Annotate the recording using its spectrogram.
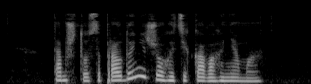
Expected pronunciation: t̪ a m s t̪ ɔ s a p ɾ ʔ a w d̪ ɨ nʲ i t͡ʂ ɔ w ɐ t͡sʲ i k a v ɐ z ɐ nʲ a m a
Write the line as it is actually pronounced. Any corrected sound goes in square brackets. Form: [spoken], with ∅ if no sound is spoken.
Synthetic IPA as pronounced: t̪ a m [ʂ] t̪ ɔ s [ɐ] p ɾ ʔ a w d̪ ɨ nʲ i t͡ʂ ɔ [ɣ] ɐ t͡sʲ i k a v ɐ [ɣ] ɐ nʲ a m a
